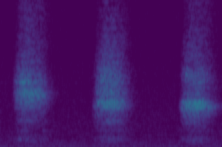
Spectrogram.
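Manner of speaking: long sh like hushing someone; shushing sh. Shown as a demonstration. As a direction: shush like telling someone quiet. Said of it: "telling you to quiet down".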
